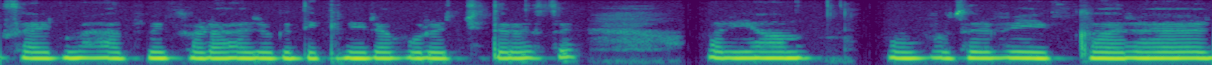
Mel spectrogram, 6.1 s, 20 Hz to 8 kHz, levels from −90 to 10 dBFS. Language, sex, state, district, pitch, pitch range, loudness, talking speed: Hindi, female, Jharkhand, Deoghar, 245 Hz, 245-255 Hz, -11 LUFS, 225 wpm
